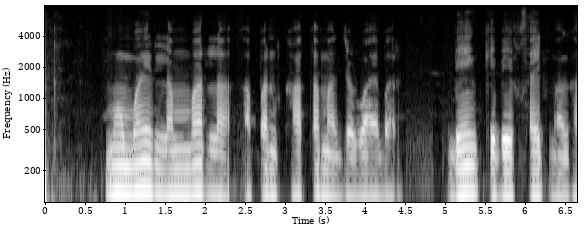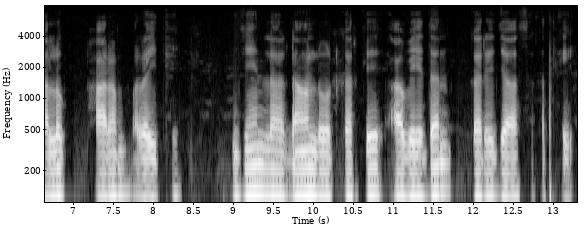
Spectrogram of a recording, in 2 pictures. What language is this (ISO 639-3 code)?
hne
